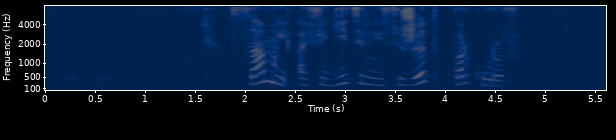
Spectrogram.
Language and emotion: Russian, positive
